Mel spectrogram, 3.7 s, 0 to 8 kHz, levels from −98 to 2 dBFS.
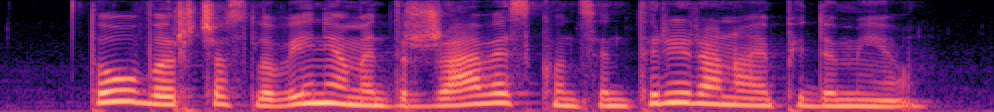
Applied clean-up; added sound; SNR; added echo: none; none; none; none.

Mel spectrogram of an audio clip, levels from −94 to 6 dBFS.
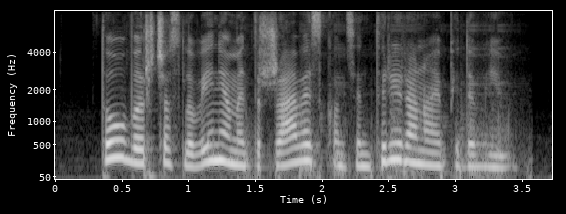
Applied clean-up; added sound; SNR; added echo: neural separator model SepFormer DNS4.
